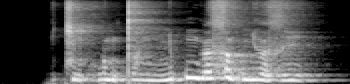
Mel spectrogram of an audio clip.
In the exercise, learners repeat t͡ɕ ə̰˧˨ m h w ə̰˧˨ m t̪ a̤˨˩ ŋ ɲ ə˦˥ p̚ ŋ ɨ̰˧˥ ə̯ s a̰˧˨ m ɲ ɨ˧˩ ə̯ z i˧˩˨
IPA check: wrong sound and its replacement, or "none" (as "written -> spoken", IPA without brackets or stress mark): none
